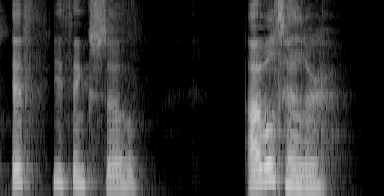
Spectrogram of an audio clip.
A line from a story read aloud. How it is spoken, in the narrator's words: sighed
